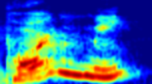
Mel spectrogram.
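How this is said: It is said in a smart, sarcastic tone. The speaker is being rude, not truly apologizing.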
